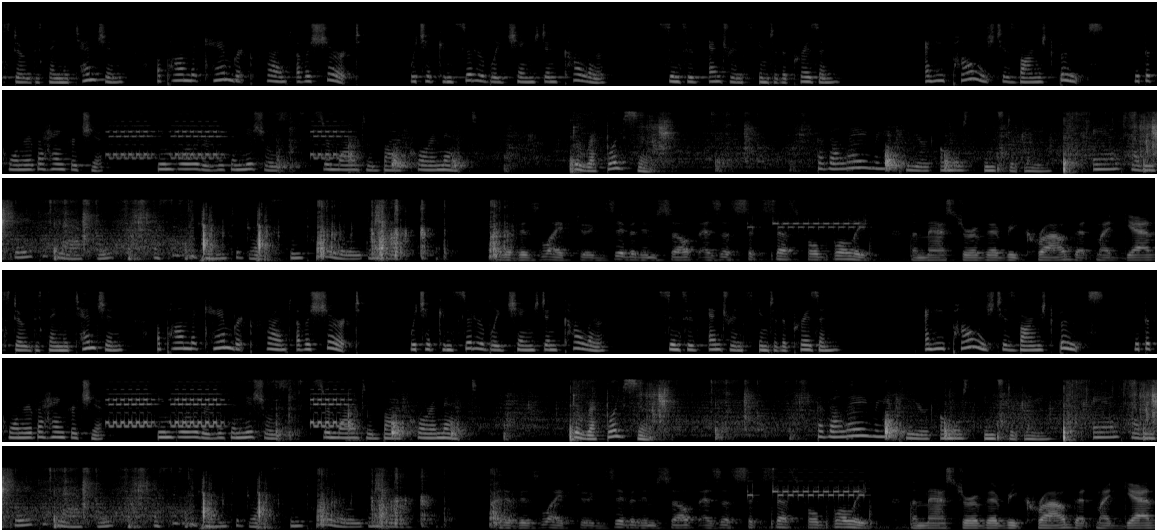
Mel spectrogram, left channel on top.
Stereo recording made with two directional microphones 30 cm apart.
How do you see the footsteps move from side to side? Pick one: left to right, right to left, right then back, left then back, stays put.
right to left.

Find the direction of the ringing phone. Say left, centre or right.
right.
